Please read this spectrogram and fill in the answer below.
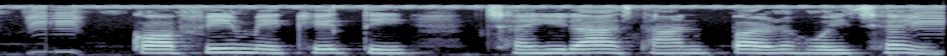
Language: Magahi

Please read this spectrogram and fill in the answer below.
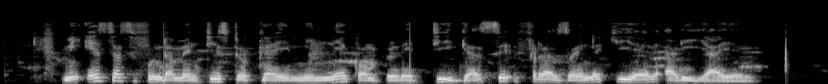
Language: Esperanto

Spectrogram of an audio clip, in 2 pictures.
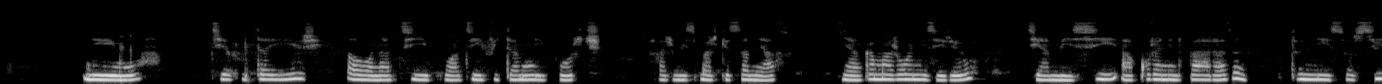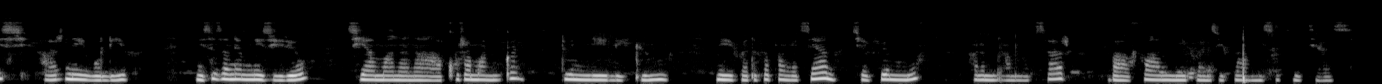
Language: Malagasy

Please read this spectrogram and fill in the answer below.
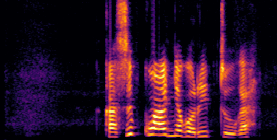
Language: Kalenjin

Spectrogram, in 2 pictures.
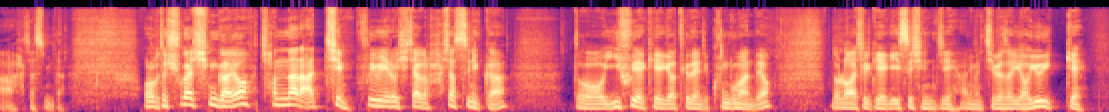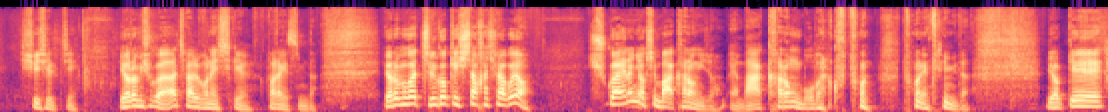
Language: Korean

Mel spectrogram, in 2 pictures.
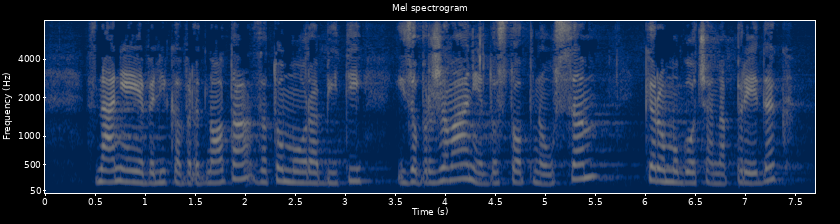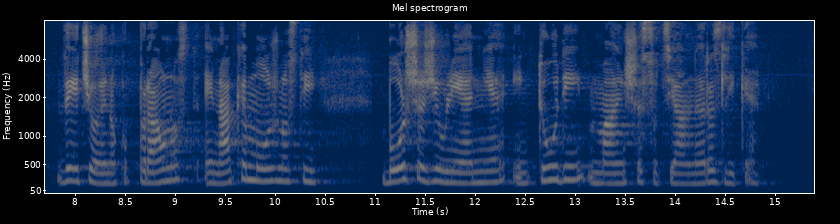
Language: Slovenian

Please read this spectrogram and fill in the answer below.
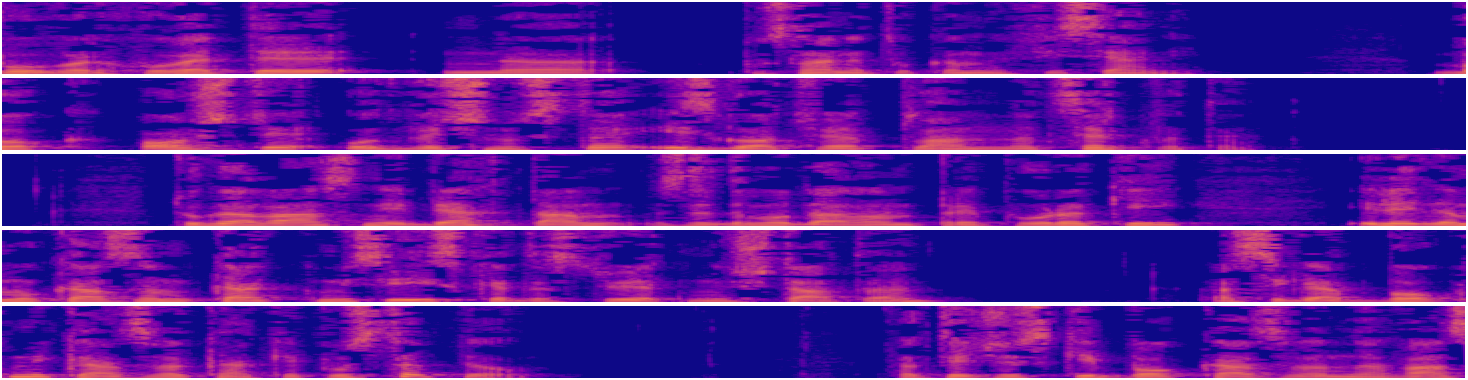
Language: Bulgarian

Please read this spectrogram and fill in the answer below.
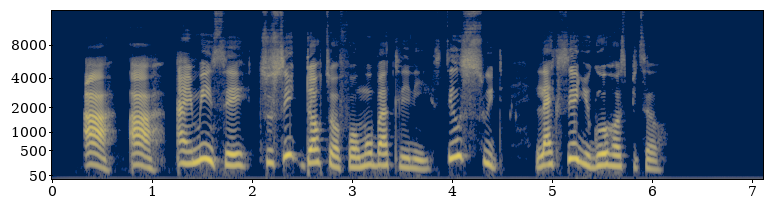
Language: Nigerian Pidgin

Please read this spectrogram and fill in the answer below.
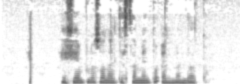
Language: Spanish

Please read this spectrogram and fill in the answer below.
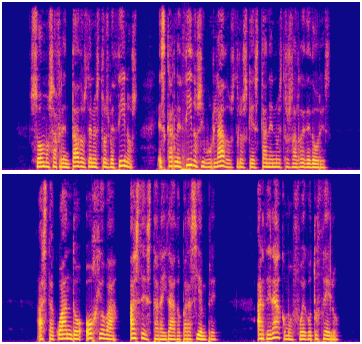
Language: Spanish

